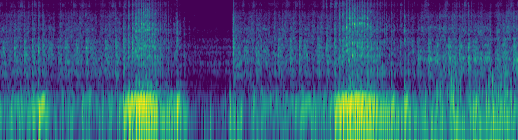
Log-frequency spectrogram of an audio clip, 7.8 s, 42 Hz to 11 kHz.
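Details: 1985 VW Golf diesel with a no-start problem: two bursts of slow starter cranking about three seconds apart, but the engine never catches. It cranks but won't start.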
